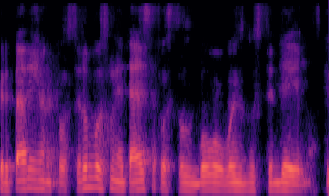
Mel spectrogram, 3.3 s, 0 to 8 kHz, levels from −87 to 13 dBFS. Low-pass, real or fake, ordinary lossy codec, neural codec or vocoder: 7.2 kHz; fake; AAC, 32 kbps; codec, 16 kHz, 1 kbps, FreqCodec, larger model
